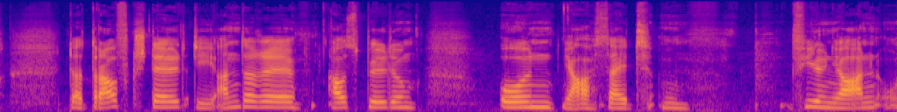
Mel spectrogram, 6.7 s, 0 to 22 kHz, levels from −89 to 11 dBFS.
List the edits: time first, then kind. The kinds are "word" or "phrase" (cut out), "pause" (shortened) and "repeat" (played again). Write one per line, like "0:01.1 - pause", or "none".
0:01.4 - word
